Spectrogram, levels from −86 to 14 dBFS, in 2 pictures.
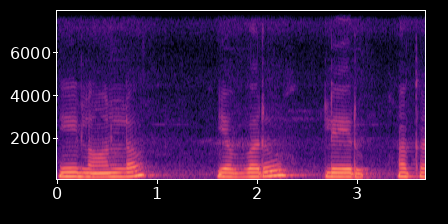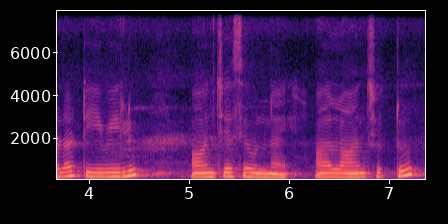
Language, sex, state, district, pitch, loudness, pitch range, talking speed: Telugu, female, Andhra Pradesh, Srikakulam, 190 Hz, -15 LUFS, 180-235 Hz, 100 wpm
